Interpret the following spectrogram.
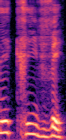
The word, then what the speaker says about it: écrivaient: J'écrivais, tu écrivais, ils, elles, on écrivait, nous écrivions, vous écriviez, ils, elles écrivaient. The last one sounds like the first three. The ENT is silent when it comes to verbs.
